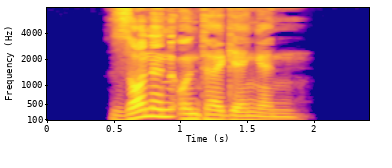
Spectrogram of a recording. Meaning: dative plural of Sonnenuntergang
- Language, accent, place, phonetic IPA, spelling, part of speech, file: German, Germany, Berlin, [ˈzɔnənˌʔʊntɐɡɛŋən], Sonnenuntergängen, noun, De-Sonnenuntergängen.ogg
